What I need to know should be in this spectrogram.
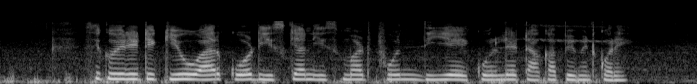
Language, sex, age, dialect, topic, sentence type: Bengali, female, 18-24, Western, banking, statement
